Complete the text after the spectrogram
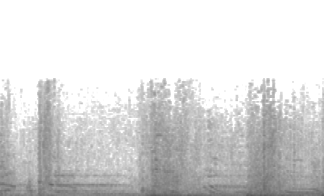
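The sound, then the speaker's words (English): A heavy orcish mace swings through video game combat against ghosts, with three or so loud swooshing hits spaced about a second apart over a busy backdrop of sliding, wailing tones. “A few swings of my orcish soul snares mace. Takes them down.”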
